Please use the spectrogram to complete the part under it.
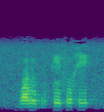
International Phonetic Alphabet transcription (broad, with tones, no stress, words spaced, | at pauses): bɔ˧lu˨bu˧ kĩ˧fu˧hi˦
